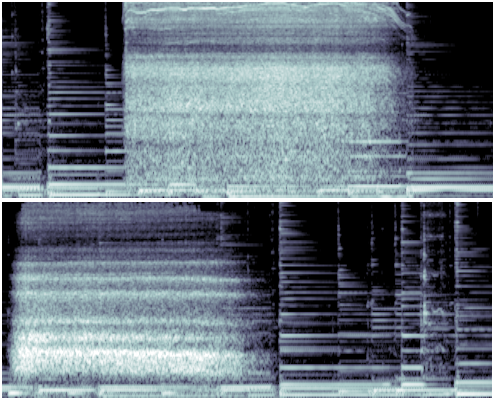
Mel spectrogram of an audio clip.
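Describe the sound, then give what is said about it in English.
A deep breath drawn in and then pushed out, heard as two long breathy rushes of about three seconds each, playing over soft, steady background music. “took one final deep dragon breath in and out”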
